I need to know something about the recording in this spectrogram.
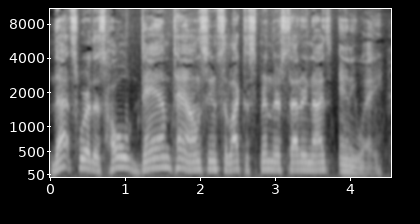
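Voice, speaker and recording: A man's voice: a little high, animated, normal speed, natural voice. A man acting as a bossy, impatient ringleader with grandiose schemes in a comedic radio drama. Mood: excited scheming.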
